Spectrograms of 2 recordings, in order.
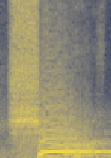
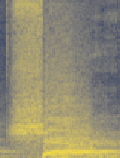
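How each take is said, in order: First: The sh sound is thin, made at the front only. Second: The sh sound is full, using the whole tongue. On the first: The speaker calls it wrong. "Sya masih lagi tak sempurna" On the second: The speaker calls it right. "Sya baru sempurna"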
